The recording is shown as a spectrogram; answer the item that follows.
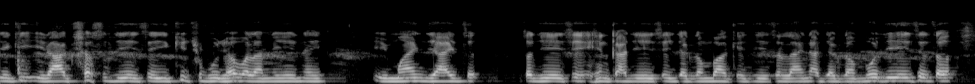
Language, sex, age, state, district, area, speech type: Maithili, male, 60+, Bihar, Muzaffarpur, urban, spontaneous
